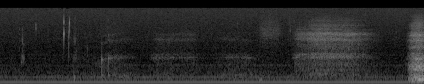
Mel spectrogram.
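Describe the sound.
A voice imitates snoring: two faint, breathy rasping inhales followed by a sudden, louder low snort at the very end, with no talking.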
